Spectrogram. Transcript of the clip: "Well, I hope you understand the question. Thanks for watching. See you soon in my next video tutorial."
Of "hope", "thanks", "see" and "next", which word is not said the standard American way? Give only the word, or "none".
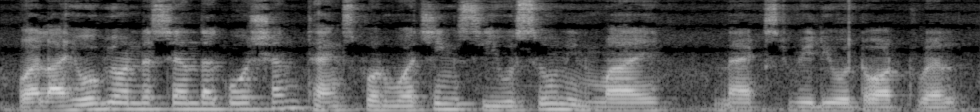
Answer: thanks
